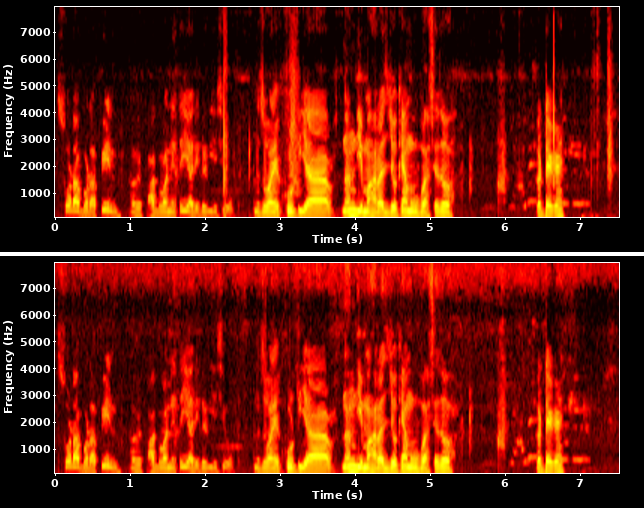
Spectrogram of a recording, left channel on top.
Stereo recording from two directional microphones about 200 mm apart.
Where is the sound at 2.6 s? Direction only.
25° left (ahead or behind).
